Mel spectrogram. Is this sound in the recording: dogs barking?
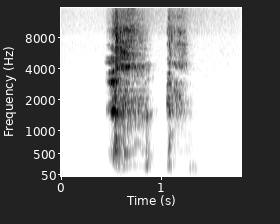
no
